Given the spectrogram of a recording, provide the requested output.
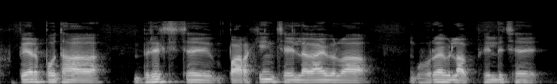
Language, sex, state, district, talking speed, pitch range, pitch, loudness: Angika, male, Bihar, Bhagalpur, 120 wpm, 100-110 Hz, 105 Hz, -18 LUFS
